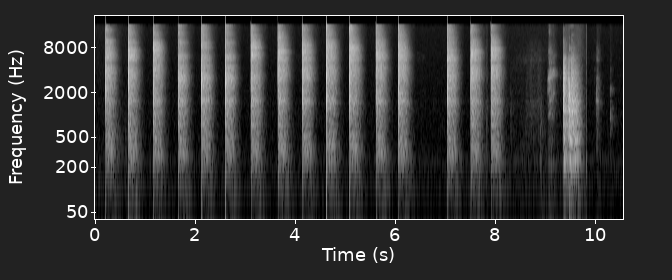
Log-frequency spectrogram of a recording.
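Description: Sharp, even taps on a scored quarter-inch glass mirror, about two a second with one short break, working to run the crack along the score line. A longer rasping noise comes near the end.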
